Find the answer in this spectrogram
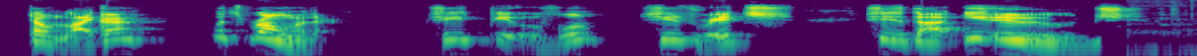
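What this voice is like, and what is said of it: Poor attempt at British accent. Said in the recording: “I hope the UK listeners will forgive my horrible attempt at the accent.”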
